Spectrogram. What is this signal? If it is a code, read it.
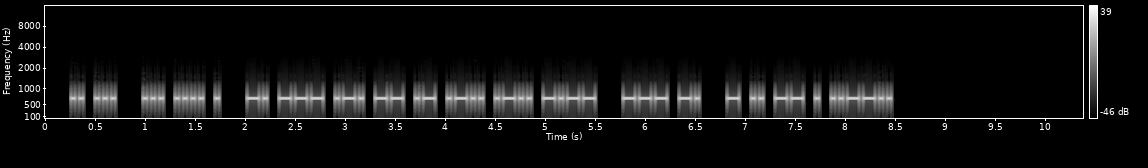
Morse code, heard as a keyed tone, about 32 wpm, 700 Hz. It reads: IS SHE NORMALLY ON TIME?
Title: Sentences from Top 1000 Words - Review Part 6 - 30wpm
